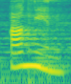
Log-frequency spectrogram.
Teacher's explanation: ini berada di tengah kata fonem ini eh masuk ke dalam bunyi dorsovelar yang di mana adanya pertemuan antara pangkal lidah dan langit langit lunak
